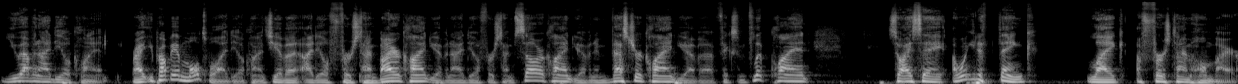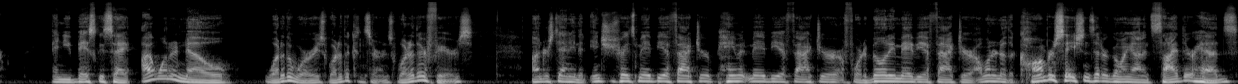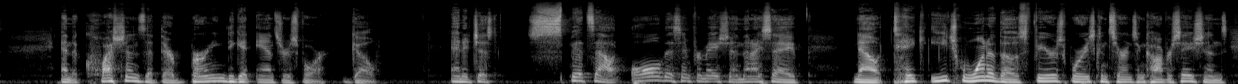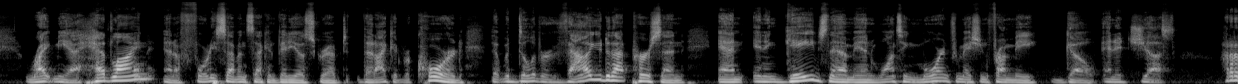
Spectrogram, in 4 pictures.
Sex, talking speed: male, 205 wpm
